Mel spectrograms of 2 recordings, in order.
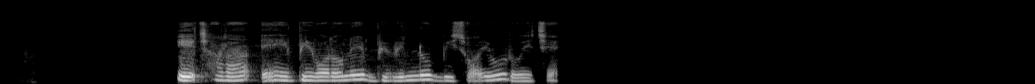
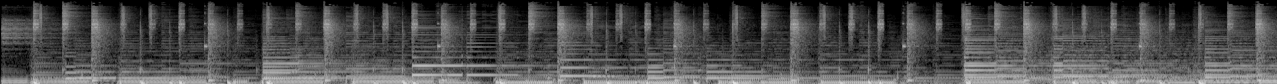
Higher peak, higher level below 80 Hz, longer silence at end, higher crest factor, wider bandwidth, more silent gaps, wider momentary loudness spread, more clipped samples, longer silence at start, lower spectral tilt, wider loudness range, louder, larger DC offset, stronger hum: about the same, -2 dBFS vs 0 dBFS; second, -66 dBFS vs -24 dBFS; first, 4.8 s vs 0 s; about the same, 20 dB vs 18 dB; second, 7.8 kHz vs over 20 kHz; neither; first, 13 LU vs 5 LU; neither; first, 1.8 s vs 0 s; first, -7.5 dB/octave vs -4 dB/octave; first, 10 LU vs 1 LU; about the same, -19 LUFS vs -19 LUFS; neither; neither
